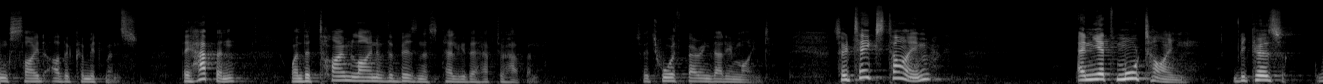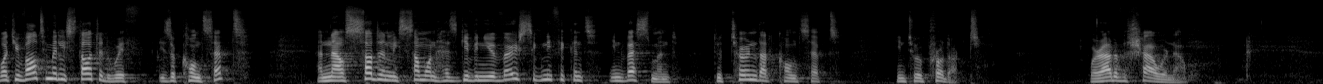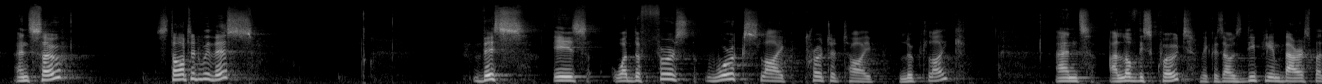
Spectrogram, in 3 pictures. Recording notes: This lecture took place at the Saïd Business School, University of Oxford.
